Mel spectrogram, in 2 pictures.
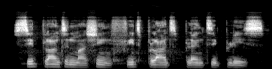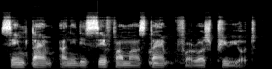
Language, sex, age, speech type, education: Nigerian Pidgin, male, 15-29, spontaneous, tertiary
